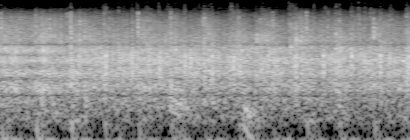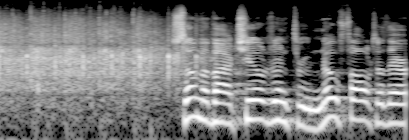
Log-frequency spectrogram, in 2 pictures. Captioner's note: applause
